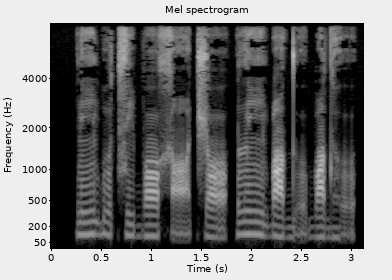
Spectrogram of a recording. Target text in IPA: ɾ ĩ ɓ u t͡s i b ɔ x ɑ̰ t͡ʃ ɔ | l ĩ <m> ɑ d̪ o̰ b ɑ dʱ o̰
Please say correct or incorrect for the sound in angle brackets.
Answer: incorrect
